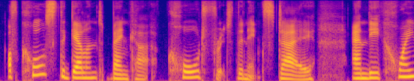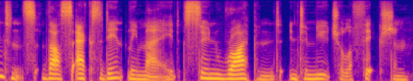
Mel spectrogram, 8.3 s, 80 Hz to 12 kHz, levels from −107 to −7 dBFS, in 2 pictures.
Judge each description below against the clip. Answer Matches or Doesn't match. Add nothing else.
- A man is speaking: Doesn't match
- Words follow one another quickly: Doesn't match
